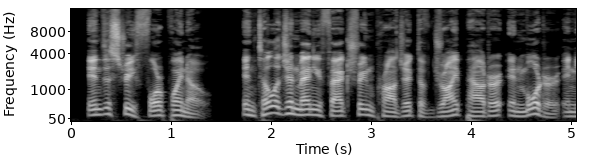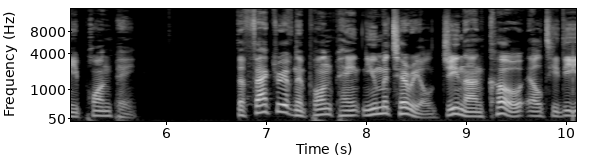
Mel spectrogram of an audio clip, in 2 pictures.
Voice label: 旁白, 英文试音; 济南智能制造

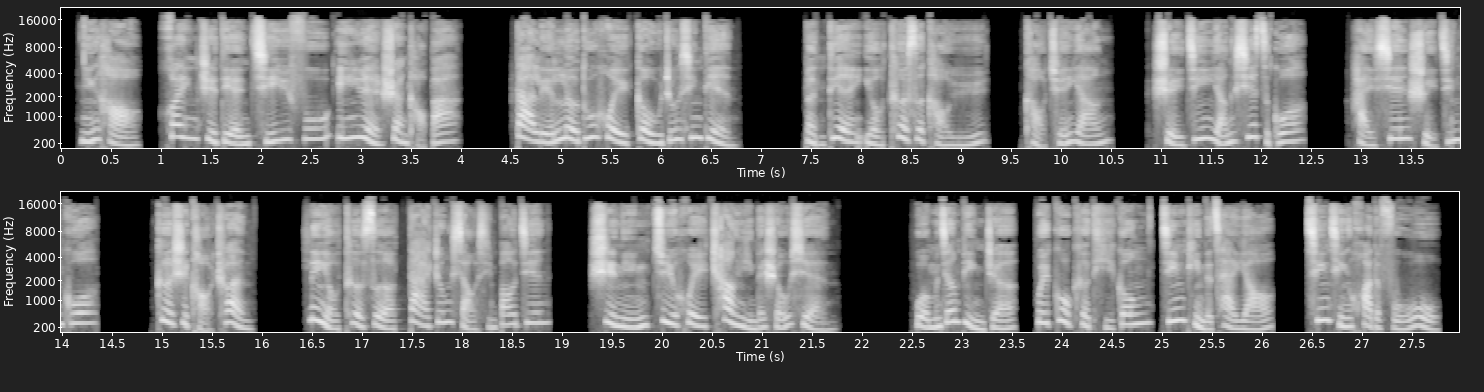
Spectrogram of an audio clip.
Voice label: 女, 彩铃, 国语女声; 奇鱼夫音乐涮烤

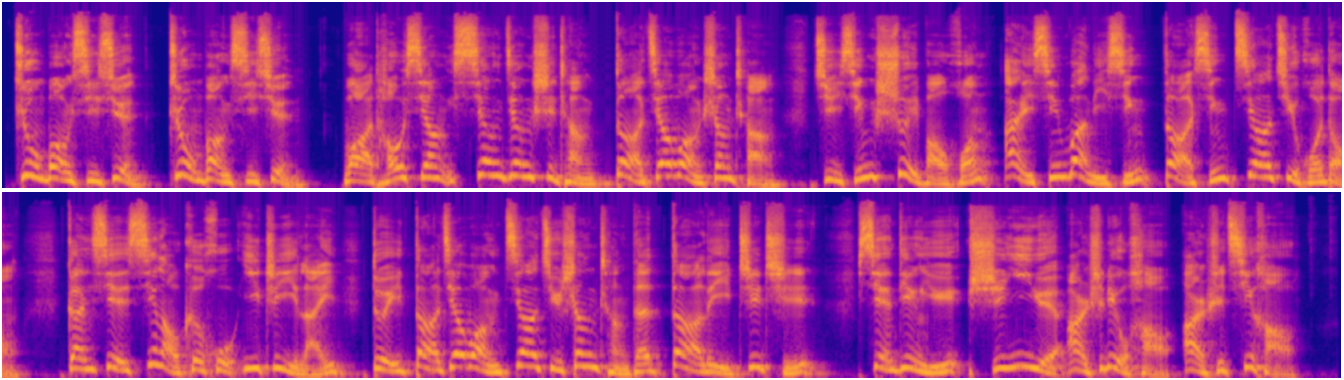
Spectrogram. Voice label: 男 叫卖 宣传配音; 瓦塘乡香江市场大家旺商场

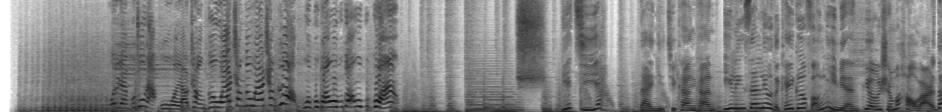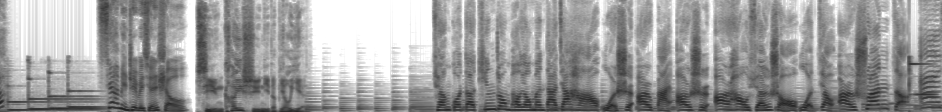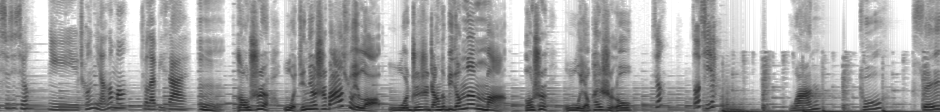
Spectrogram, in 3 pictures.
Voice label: 女 广播; K歌房

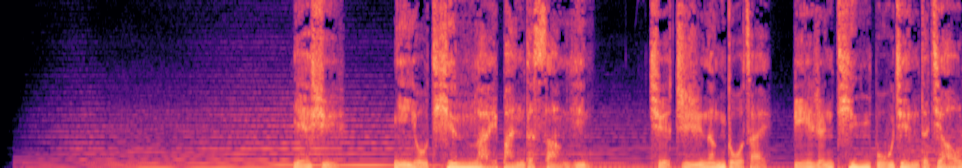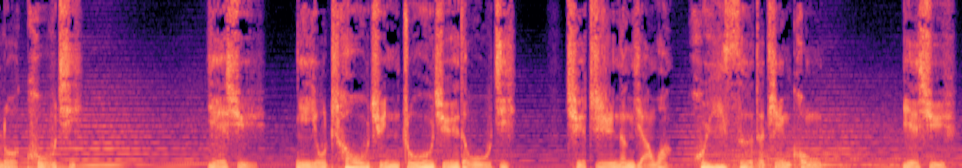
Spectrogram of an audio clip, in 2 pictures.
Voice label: 男 广告 磁性深情, 国语男声配音, 浑厚; 贵族教育

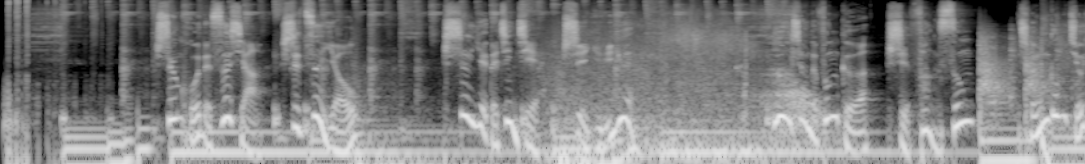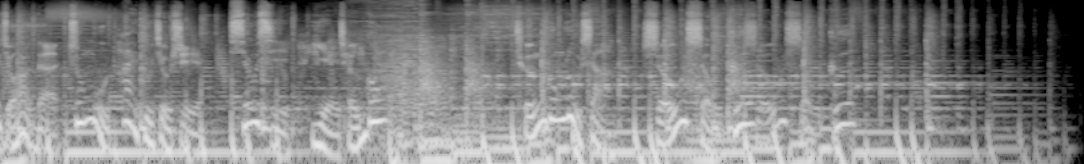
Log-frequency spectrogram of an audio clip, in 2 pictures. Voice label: 男 宣传片(青春 时尚) 科技宣传; 大气沉稳; 成功路上首首歌

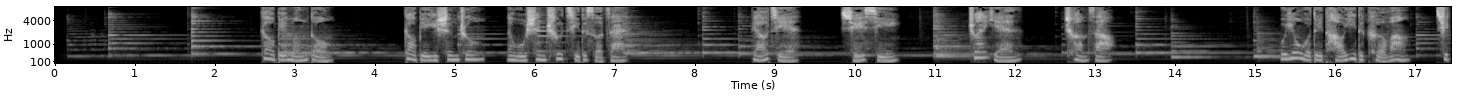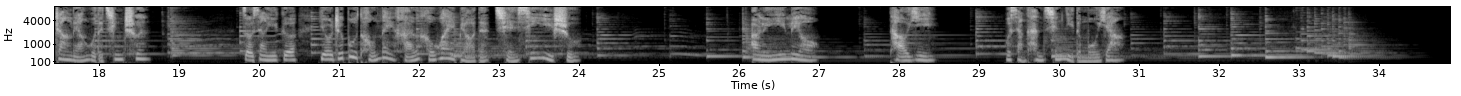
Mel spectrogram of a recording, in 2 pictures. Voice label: 国语女声配音 解说 成熟 知性 庄重感; 陶艺介绍

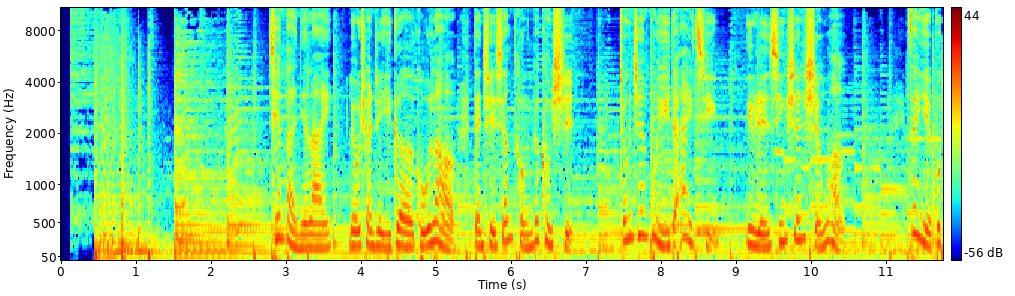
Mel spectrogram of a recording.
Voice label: 女 广告宣传 婚礼 温柔甜美

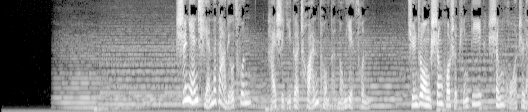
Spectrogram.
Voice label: 女 人物类, 成熟专题; 国语女声配音; 百姓心中的好书记

